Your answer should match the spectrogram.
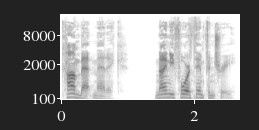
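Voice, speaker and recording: A gruff but caring bartender dad, played by a man, in an audio drama. He is plain-spoken and wry, recorded dry and close. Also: a little high, moderate pace, pushed and bright, no echo. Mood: guarded. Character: gruff, caring bartender father and former army medic.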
